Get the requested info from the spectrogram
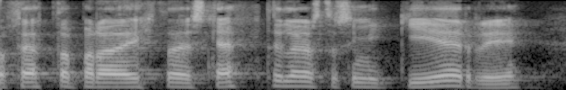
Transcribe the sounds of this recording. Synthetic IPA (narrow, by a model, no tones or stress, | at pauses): θɛht̪apaːɾaejht̪aðɪscɛn̥t̪ɪlɛːɣast̪asɛmjɪcɛːɾɪ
